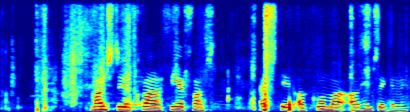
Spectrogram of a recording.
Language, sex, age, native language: Icelandic, male, 12, Icelandic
